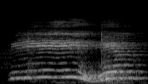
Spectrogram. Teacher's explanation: bacanya diidharkan huruf mimnya, jangan didengungkan. Fihim tapi tidak bernapas. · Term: idhar safawi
